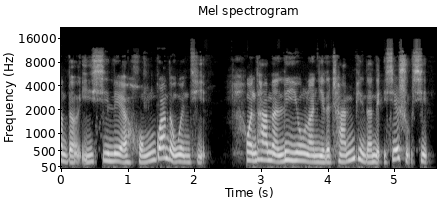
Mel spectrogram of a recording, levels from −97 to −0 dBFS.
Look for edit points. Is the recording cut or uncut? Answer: cut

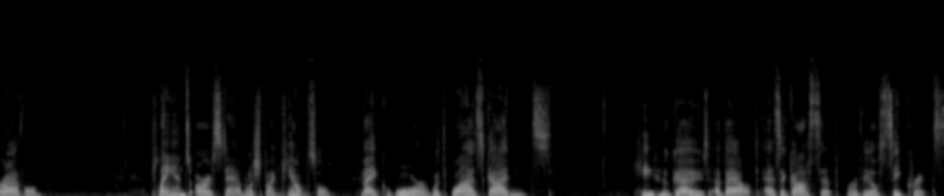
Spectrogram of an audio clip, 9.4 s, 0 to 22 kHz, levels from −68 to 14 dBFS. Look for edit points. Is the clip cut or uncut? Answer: cut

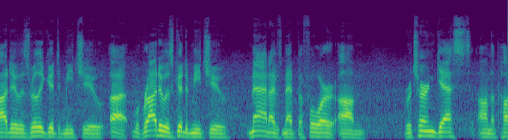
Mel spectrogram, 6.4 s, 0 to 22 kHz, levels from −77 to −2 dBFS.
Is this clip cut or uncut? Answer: uncut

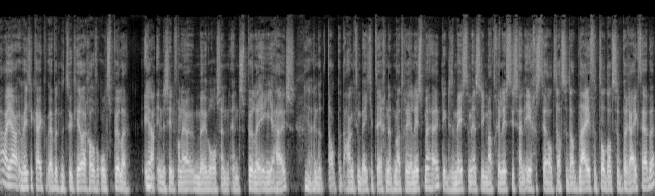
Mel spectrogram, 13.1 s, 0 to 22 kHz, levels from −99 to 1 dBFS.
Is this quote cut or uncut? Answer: cut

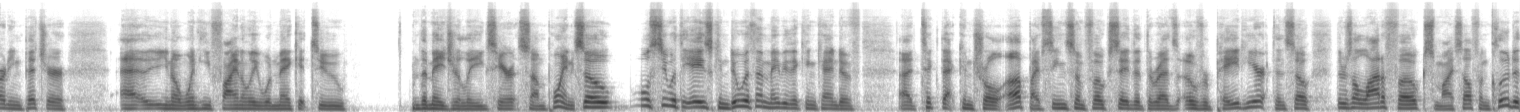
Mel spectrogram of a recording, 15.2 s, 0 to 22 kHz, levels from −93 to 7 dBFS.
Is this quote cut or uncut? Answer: cut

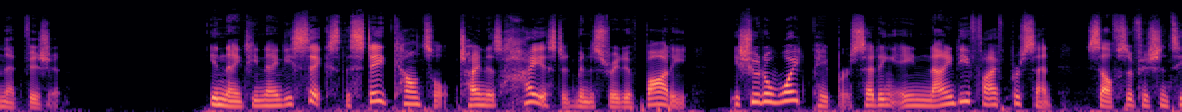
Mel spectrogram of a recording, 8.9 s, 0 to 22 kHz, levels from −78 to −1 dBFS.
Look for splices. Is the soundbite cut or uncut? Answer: cut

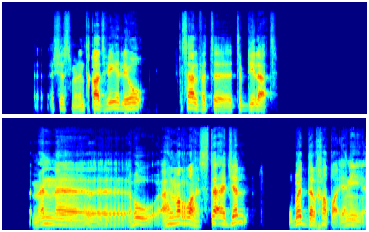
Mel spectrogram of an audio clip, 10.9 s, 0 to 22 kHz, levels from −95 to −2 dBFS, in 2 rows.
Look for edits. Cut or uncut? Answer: uncut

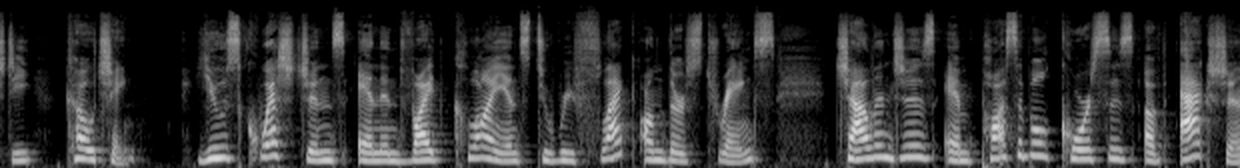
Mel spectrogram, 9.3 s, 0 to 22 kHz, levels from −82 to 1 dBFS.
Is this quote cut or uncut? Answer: cut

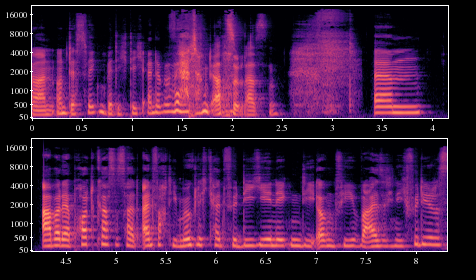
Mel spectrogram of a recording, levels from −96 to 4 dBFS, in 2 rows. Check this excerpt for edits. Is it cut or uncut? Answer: cut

